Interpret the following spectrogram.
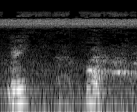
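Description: A steady high-pitched buzz runs throughout. Two short shouted calls come over it, one near the start and one about halfway through.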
